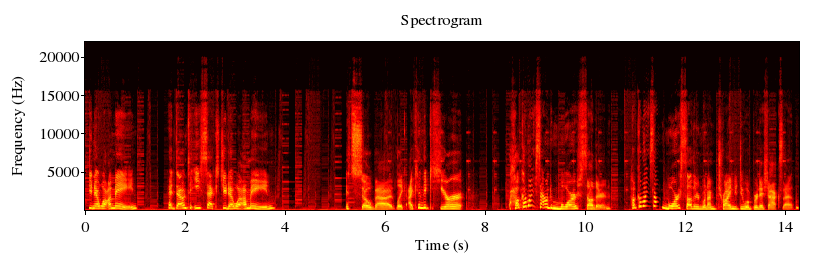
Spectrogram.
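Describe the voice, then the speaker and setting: High-voiced woman chatting on a livestream. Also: very animated, measured pace, faint music behind. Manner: playful, mimics British accents, swears casually. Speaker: livestreamer reacting to videos. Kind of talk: casual livestream chat.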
